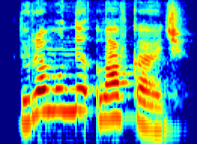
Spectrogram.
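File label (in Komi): "дыр-ӧ мунны лавкаӧдз", Komi, female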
